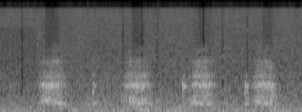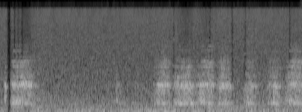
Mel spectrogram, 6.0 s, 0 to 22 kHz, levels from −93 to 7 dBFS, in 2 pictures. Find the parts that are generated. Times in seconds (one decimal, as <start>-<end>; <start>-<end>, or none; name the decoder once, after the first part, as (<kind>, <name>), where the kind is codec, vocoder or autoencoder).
0.5-1.7 (vocoder, Vocos)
